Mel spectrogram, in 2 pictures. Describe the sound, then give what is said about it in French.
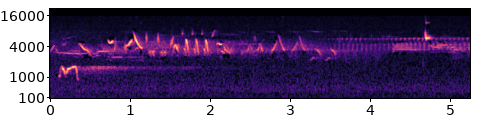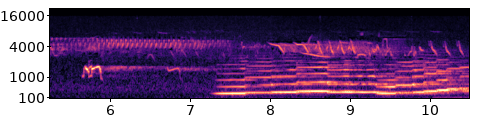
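Several birds chirp and trill in quick, high bursts, with a clear whistled note in between; midway a lower, sustained warbling call joins in and carries on steadily to the end. “Les merveilleux chants des oiseaux, les émotions qu'ils véhiculent à travers l'espace, le désir, la tendresse, la faim, la peur, la joie, cette présence aux autres qui voyage à travers les airs.”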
